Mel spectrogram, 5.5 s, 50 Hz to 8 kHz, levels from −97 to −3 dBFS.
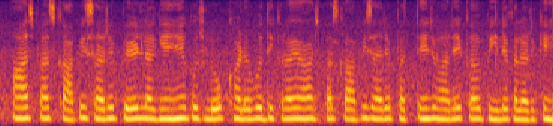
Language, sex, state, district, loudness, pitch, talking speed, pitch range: Hindi, female, Bihar, Lakhisarai, -14 LUFS, 235 Hz, 305 wpm, 230-245 Hz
